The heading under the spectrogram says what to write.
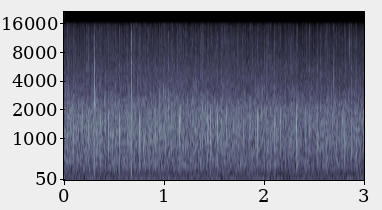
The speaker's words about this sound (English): And if you agree with that, let's thank God by giving applause to him.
